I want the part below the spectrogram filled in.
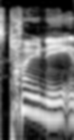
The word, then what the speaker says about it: Torgny: It's T-O-R-G-N-E-Y. That's Tony in a Scottish accent. Torgny, isn't it? His name's Tony. You can say Torgny as much as you want. It's Tony.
